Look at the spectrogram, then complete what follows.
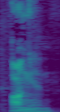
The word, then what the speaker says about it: onion: from around here when they say onion they say it u n g Yu n onion there's no g in it folks oh you want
